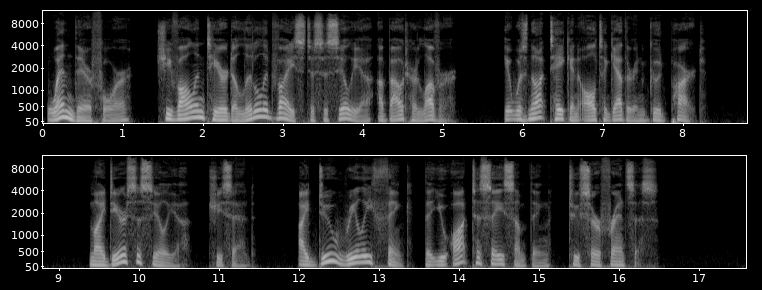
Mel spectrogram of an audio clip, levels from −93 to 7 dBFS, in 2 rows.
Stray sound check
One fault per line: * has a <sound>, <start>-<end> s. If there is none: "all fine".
all fine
